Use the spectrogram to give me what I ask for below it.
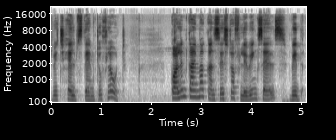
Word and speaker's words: collenchyma: There are three types of supporting tissues or simple permanent tissues, and they are pronounced as parenchyma, collenchyma, and sclerenchyma.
